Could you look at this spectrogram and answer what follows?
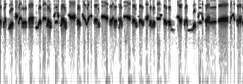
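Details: Horsfield's bushlark in full, continuous cage-bird song used as a lure and master recording. Dense, rapid run of varied high chirps, trills and slurred whistles with almost no pauses.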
